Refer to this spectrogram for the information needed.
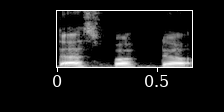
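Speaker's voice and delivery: mock belittling, demeaning, scornful tone. Retelling a remark made while looking behind someone: imitating own demeaning tone. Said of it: "demeaning tone".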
